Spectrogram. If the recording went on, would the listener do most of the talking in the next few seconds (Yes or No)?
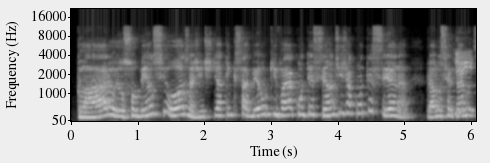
Yes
